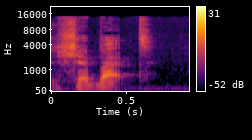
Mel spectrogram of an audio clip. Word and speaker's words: Shabbat: So the Greek word is from the original Hebrew word that is pronounced Shabbat.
